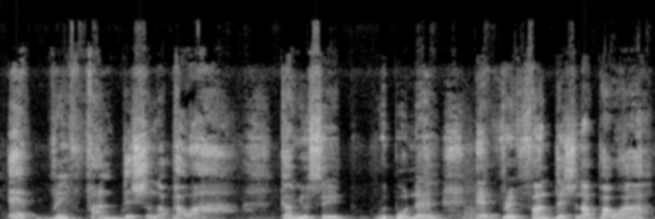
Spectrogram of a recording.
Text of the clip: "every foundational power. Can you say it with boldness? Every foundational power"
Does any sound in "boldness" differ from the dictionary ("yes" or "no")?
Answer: yes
